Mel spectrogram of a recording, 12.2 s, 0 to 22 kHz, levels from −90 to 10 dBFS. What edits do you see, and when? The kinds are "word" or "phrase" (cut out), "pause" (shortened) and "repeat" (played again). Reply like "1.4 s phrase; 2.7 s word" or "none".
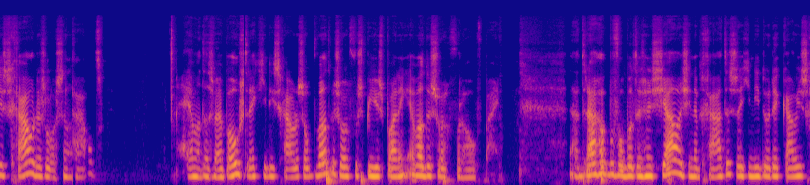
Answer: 1.1 s word; 3.7 s phrase; 10.5 s word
